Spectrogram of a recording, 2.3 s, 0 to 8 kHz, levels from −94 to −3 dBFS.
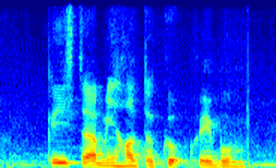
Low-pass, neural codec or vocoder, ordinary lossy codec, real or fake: none; codec, 16 kHz, 2 kbps, X-Codec, HuBERT features, trained on balanced general audio; none; fake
